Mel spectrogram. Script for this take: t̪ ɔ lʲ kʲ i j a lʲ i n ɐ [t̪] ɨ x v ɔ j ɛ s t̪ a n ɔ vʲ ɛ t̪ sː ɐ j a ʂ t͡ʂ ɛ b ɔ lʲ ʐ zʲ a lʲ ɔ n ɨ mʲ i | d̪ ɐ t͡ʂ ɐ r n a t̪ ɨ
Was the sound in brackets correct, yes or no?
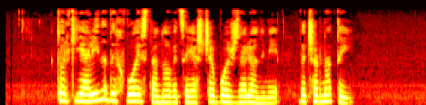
no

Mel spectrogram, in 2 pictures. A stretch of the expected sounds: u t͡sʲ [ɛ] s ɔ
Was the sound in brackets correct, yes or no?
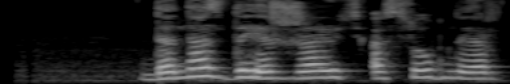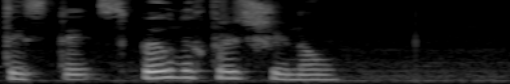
no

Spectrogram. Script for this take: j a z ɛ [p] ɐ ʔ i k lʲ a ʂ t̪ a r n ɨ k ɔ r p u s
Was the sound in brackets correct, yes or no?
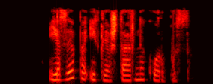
yes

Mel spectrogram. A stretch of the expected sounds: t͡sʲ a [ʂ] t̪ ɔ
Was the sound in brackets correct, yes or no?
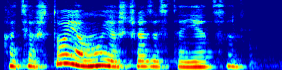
yes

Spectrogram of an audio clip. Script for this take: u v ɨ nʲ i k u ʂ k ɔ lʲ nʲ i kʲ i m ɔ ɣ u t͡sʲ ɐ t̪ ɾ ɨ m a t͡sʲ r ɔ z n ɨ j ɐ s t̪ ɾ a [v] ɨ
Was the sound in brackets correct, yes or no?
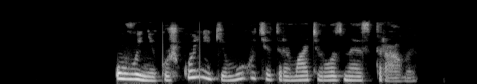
yes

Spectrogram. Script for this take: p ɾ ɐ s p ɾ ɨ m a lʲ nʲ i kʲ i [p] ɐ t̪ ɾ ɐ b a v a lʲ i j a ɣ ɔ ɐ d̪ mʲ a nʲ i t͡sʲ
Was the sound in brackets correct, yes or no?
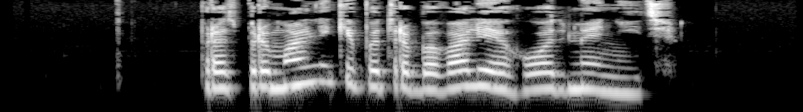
yes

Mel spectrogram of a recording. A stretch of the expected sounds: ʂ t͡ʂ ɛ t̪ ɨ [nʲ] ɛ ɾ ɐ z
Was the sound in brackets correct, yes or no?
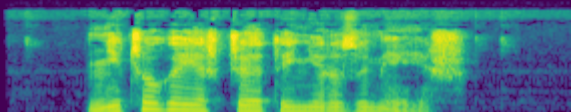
yes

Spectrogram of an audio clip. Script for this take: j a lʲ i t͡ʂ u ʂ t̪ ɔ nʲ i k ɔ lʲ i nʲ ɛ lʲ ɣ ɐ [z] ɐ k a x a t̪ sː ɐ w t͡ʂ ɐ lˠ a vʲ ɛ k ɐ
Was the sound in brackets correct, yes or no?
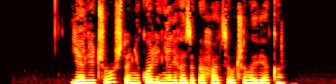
yes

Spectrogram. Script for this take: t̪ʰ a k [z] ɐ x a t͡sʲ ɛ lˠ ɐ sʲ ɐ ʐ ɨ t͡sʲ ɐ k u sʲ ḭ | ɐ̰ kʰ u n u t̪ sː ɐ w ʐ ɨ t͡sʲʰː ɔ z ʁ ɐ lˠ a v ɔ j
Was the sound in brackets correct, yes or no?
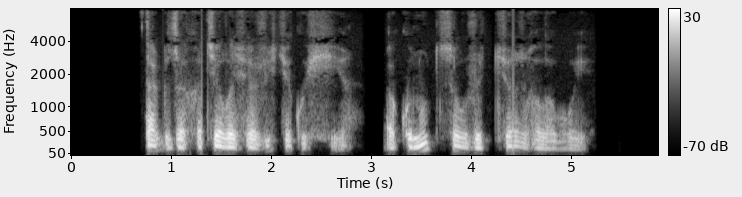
yes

